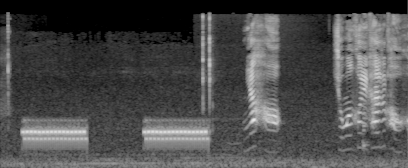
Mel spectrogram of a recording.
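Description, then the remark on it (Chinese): A QQ online voice call's ringing tone: two long, steady, mid-pitched electronic tones separated by a short pause. A voice then starts talking once the ringing stops. “别整那些乱七八糟的，用 QQ 语音吧。”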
